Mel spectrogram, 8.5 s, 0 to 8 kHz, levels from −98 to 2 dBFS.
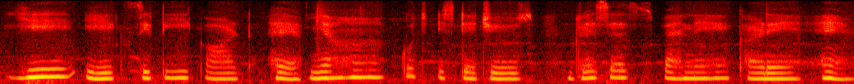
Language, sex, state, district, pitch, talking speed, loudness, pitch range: Hindi, female, Bihar, Begusarai, 225 Hz, 90 wpm, -37 LUFS, 205-240 Hz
